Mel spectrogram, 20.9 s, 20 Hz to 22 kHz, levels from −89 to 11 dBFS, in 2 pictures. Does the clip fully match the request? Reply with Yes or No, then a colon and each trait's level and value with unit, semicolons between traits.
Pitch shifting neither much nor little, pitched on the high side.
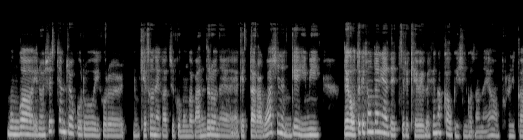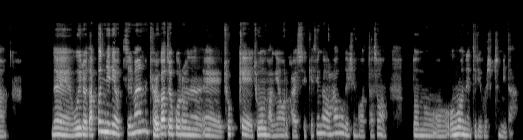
No: average, 4.1 semitones; medium, 170 Hz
